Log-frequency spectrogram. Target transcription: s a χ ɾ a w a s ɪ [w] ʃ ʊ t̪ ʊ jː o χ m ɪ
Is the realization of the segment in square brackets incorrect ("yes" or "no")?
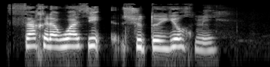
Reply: yes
